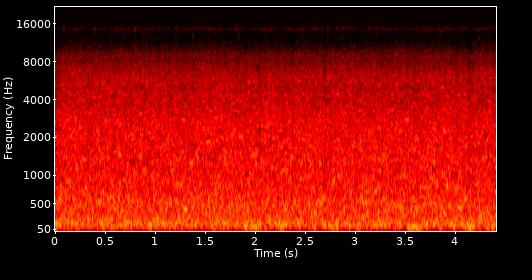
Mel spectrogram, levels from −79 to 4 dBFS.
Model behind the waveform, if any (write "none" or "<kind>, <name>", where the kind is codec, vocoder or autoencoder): none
